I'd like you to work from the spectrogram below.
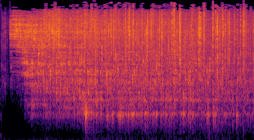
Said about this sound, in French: Puis, il sortit d'une vilaine écuelle de bois, pleine de farine, et se mit à enfariner tous ses poissons. Et à mesure qu'il les enfarinait, il les jetait à frire dans la poêle.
